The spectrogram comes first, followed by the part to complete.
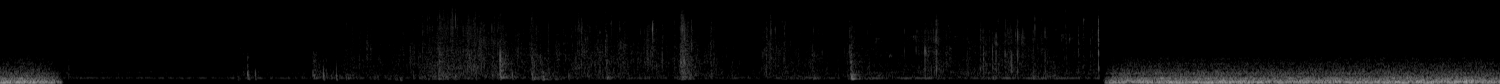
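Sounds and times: low steady hum: 0:00.0 - 0:03.2, 0:11.0 - 0:15.0
irregular crackling and rustling: 0:00.6 - 0:11.0.

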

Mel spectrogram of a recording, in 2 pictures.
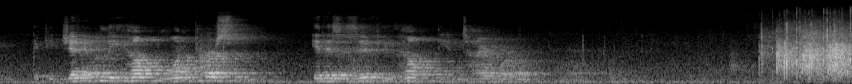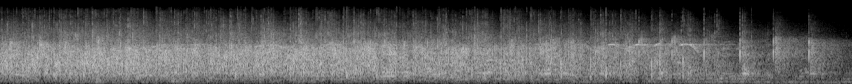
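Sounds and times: crowd applauding: 0:07.5 - 0:17.0.

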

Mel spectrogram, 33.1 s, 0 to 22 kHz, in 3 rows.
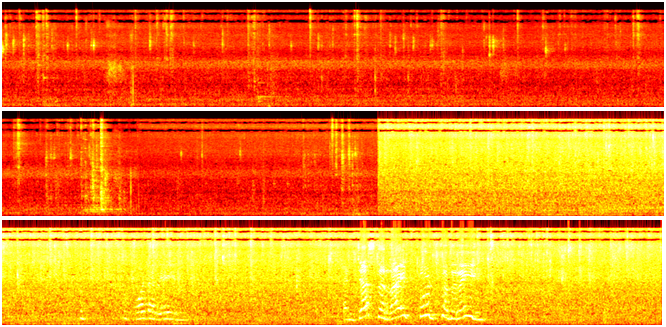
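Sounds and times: heavy rain: 0:17.2 - 0:33.0.

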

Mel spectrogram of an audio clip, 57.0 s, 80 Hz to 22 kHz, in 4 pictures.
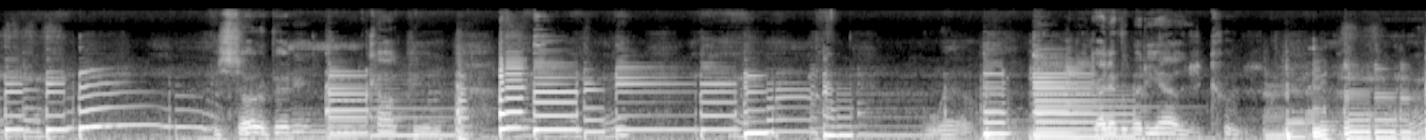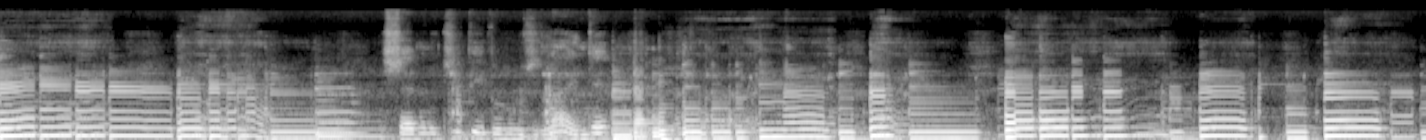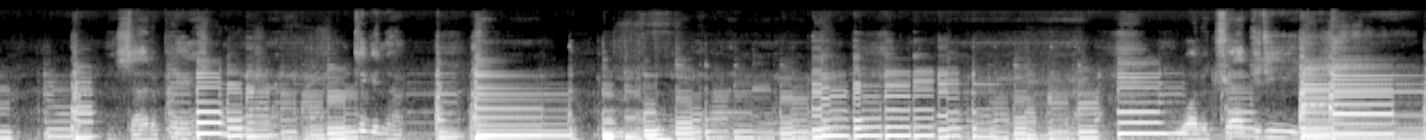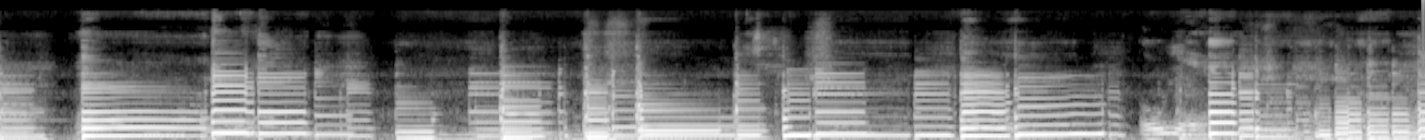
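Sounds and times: blues on acoustic guitar: 0:00.0 - 0:57.0.

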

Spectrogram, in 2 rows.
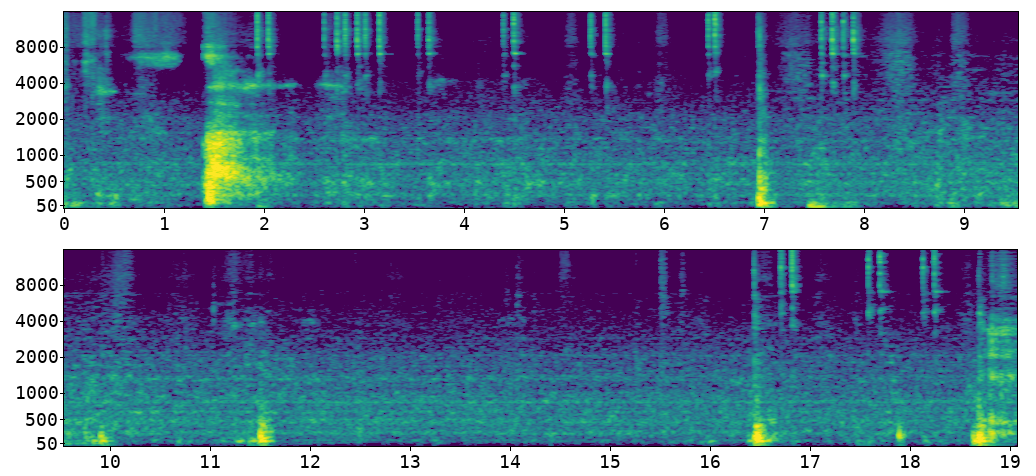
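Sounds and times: computer mouse clicking: 0:01.9 - 0:03.8, 0:04.4 - 0:04.6, 0:05.2 - 0:05.6, 0:06.4 - 0:08.0, 0:16.4 - 0:18.8.

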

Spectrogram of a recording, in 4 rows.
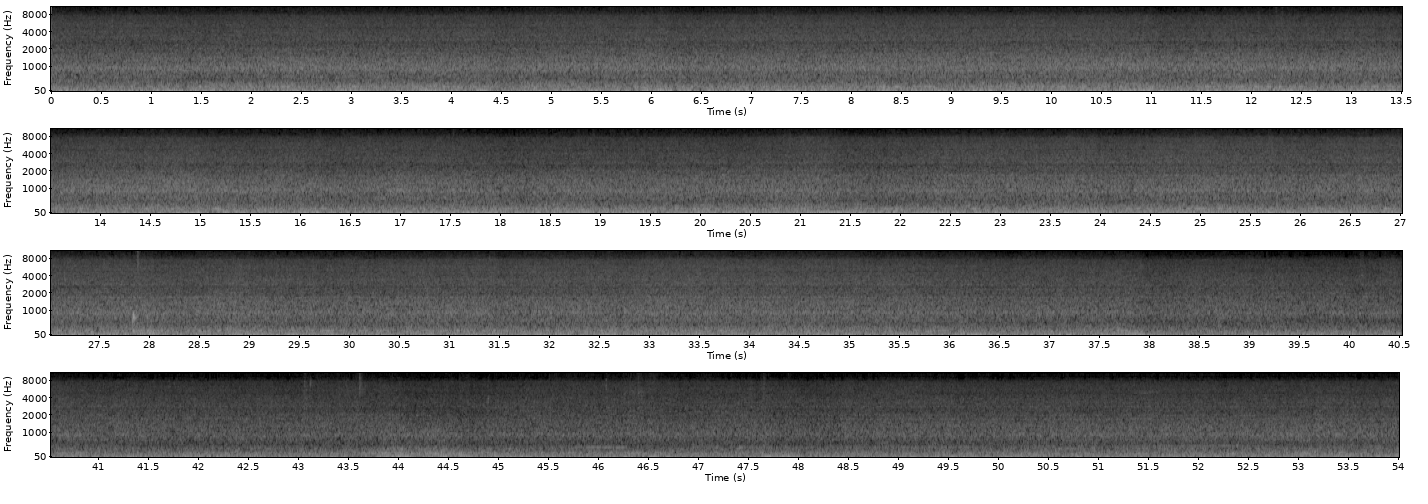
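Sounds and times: faint whine: 0:25.8 - 0:34.1
car cabin road rumble: 0:26.1 - 0:29.9.

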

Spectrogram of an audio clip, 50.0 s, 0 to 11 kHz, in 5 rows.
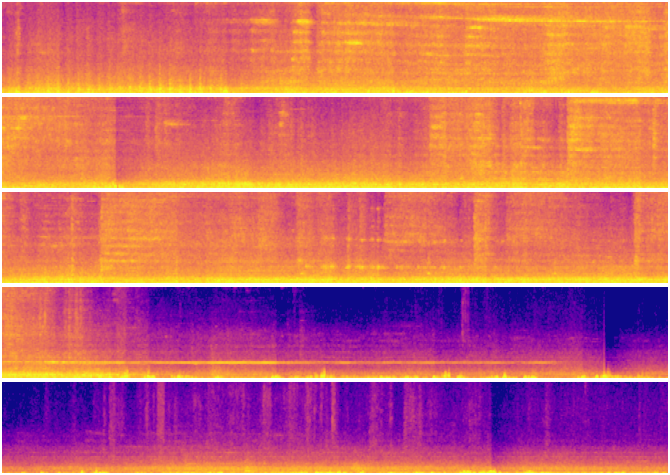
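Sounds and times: wheels clickety-clack: 0:00.0 - 0:10.6, 0:11.6 - 0:31.7
freight train rumbling: 0:00.0 - 0:49.9
wheel squeal: 0:03.7 - 0:10.5, 0:16.4 - 0:28.4, 0:29.4 - 0:38.4.

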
